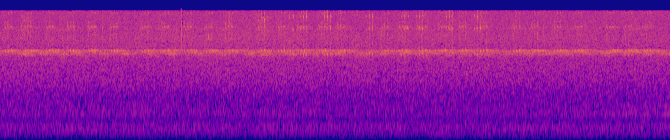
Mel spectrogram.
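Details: Grasshoppers in a flowery meadow or prairie keep up a steady, high, hissing trill with a bright tone on top, unbroken and even throughout, with no other clear sounds.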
